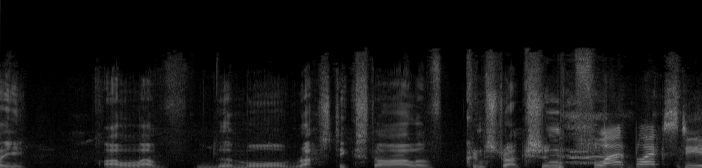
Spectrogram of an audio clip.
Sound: laughs

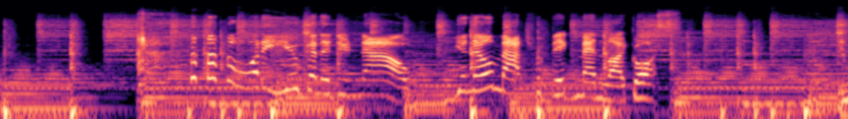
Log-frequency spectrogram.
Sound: laughing

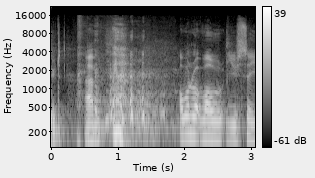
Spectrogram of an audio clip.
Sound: laughter

